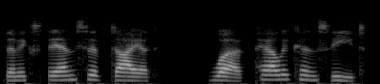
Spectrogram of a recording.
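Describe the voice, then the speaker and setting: A woman's voice: medium pitch, fairly even intonation, slow, a bit bright, clear, resonant tone, no echo. A woman announcing section titles in scripted nature documentary narration.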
